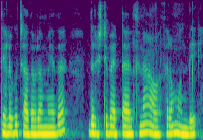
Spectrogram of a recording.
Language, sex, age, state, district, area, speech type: Telugu, female, 18-30, Andhra Pradesh, Anakapalli, rural, spontaneous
